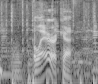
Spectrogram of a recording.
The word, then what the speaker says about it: Billerica: How do you pronounce it? There's an E in there. – Billerica. – Billerica, maybe? – Billerica. – Oh, that makes sense. Just leave out the E.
